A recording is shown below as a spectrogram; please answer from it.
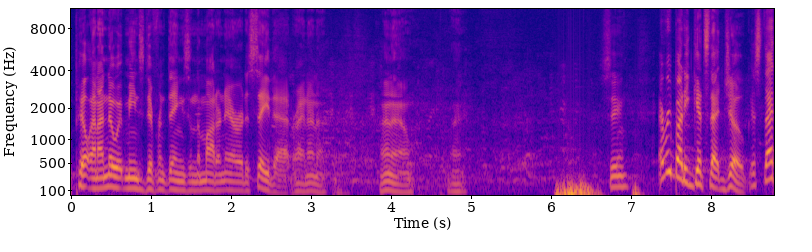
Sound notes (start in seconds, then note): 5.0 polite laughter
